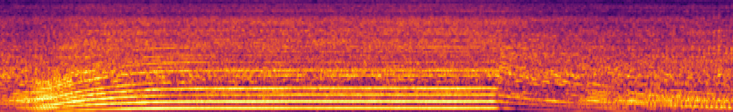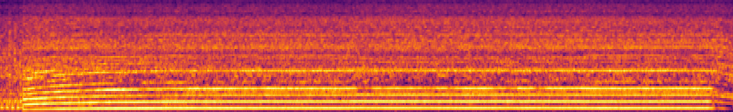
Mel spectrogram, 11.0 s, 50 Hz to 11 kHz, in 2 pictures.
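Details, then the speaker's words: Stihl 028 AV Super chainsaw after carburetor rebuild, idle and high-speed screw tuned with tachometer toward about 12,000 rpm: steady, clean full-throttle scream, dipping briefly off the cut and recovering cleanly; running great. "That tachometer was great when I was setting the idle and the high speed screw. This thing's running great again."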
